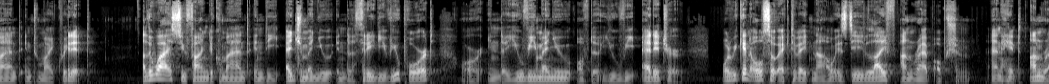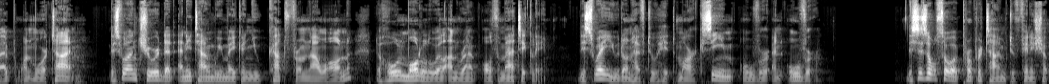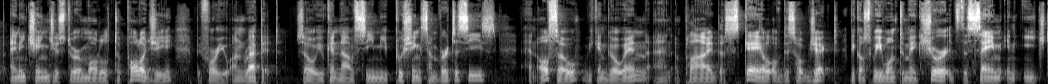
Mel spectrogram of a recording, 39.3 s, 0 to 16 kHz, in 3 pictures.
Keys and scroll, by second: 0.8 typing, 9.8 typing, 13.5 typing, 25.7 Tab, 26.5 Tab, 30.4 typing, 31.5 typing, 32.8 Tab, 34.3 Tab, 34.8 ctrl+a.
